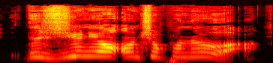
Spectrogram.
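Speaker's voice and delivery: light French lilt, pitched very high. Repeating a phrase just said, in a slightly french accent. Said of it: "I feel like I have to say that in a slightly French accent".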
